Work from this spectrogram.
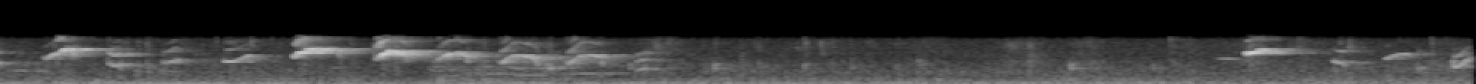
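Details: Rhodesian Ridgeback pups, ten days old, squealing and whining in repeated high, wavering squeaks, several in quick succession early on, a lull, then a fresh pair of thin squeals near the end.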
